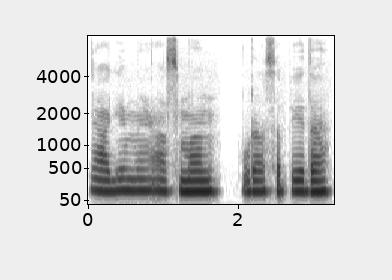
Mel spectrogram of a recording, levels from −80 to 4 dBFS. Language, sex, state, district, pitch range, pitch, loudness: Hindi, male, Jharkhand, Ranchi, 150-160 Hz, 155 Hz, -16 LUFS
